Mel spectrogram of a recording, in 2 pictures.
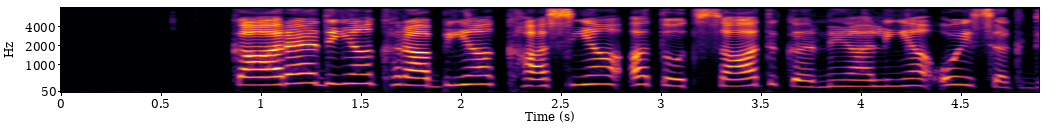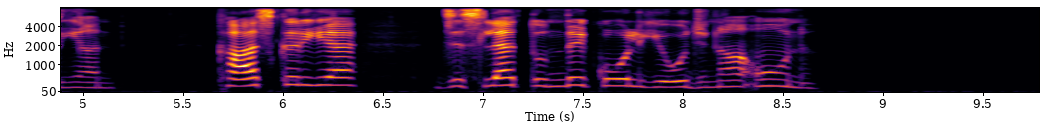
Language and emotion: Dogri, sad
